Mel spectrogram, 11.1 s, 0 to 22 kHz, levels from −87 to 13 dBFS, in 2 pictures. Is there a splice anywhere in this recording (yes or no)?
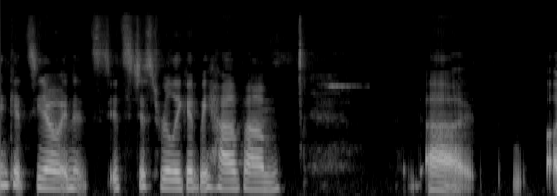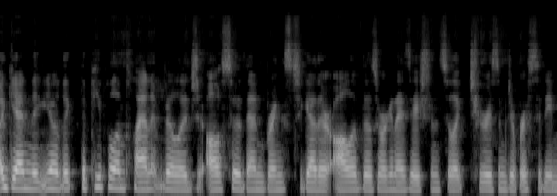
no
